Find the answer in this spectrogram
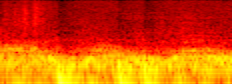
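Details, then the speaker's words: Fetal heartbeat on Doppler, from a mother's eighth pregnancy, played to a crowd: fetal heartbeat. "Takie bicie serca można wykryć już w szóstym tygodniu ciąży. To jest człowiek, to jest rozwijająca się istota ludzka, wspaniałe nasze przyszłe pokolenie."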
